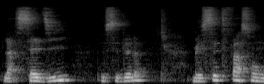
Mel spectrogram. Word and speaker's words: cédille: Mais que cette façon, soft C because of the cedilla. Yeah, can you see the little tail accent under the C? La cédille, the cedilla.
